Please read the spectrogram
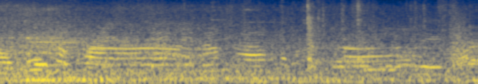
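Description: People talking, with a steady low engine rumble of street traffic underneath.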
